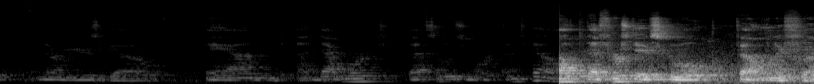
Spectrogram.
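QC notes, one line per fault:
0.0–5.6 s, one channel inverted: the sound collapses to a faint trace and the level falls by about 31 dB, recovering abruptly at 5.6 s. This is likely a polarity flip on one stereo channel, so everything common to left and right cancels on mono summing and only their small difference remains. On a waveform the segment sits as a near-flat, low-amplitude band; a spectrogram shows energy largely emptied across the band.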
